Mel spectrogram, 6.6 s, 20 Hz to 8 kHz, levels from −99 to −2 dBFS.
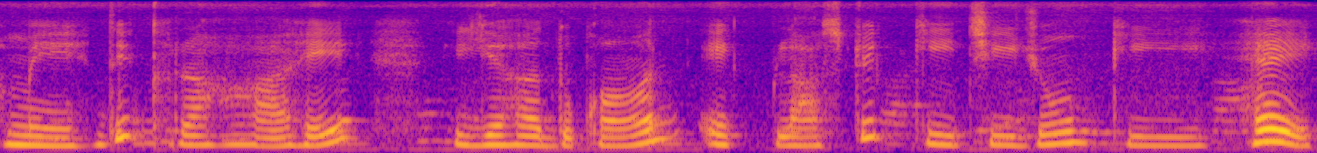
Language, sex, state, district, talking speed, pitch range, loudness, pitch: Hindi, female, Madhya Pradesh, Dhar, 110 wpm, 175-215 Hz, -21 LUFS, 190 Hz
